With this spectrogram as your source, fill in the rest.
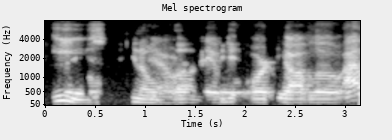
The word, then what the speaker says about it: Ys: games like uh like like uh ease it's pronounced ease but it's actually y it possibly philosophy yes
